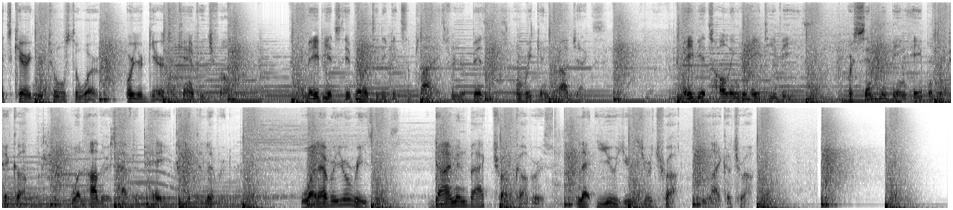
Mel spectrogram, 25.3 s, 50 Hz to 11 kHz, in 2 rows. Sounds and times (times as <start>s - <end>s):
Speech: 0.0s - 3.2s, 4.0s - 8.0s, 9.0s - 15.8s, 16.6s - 22.7s
Music: 0.0s - 22.2s.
